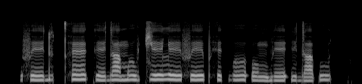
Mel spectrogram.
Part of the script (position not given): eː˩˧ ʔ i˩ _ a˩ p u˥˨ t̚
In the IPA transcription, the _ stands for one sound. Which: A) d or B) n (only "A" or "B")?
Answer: A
